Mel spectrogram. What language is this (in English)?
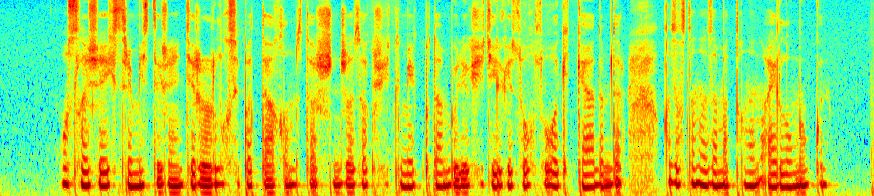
Kazakh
